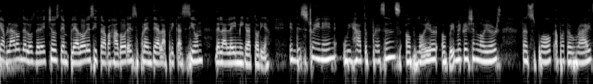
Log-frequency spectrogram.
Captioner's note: speaking in spanish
